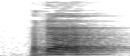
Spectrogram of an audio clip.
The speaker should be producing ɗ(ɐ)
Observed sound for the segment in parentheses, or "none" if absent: ɐ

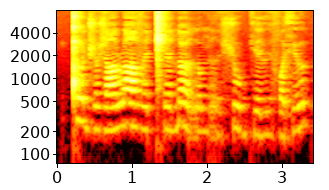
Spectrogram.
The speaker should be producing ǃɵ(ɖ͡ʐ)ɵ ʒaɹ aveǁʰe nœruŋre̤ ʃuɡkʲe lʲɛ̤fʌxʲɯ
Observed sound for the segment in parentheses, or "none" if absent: d͡ʒ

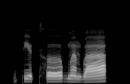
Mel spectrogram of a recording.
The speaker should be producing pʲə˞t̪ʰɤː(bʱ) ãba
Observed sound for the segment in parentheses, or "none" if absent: b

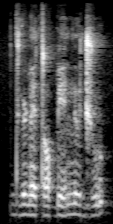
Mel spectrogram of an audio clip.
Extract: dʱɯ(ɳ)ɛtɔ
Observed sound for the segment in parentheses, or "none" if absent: ɳ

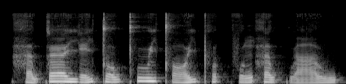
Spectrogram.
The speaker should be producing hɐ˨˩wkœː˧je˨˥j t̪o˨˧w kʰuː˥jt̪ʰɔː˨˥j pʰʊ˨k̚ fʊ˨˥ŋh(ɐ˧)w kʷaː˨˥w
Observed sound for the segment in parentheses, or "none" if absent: ɐ˧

